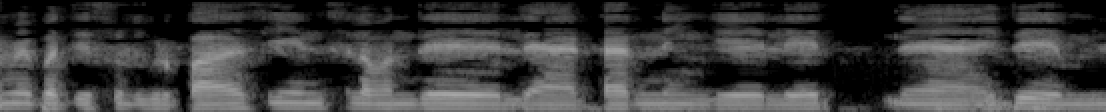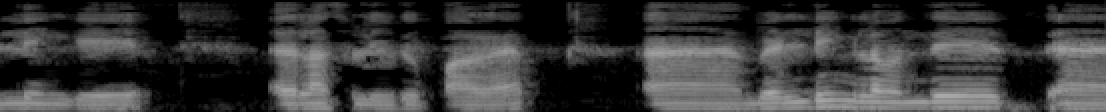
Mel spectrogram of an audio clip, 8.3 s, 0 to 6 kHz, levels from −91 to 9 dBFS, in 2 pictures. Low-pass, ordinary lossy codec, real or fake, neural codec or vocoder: 5.4 kHz; MP3, 24 kbps; real; none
